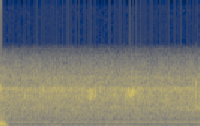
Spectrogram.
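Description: Steady low rumble with a faint, steady hum at one pitch above it; no distinct clicks or other events.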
